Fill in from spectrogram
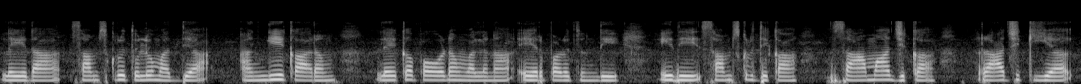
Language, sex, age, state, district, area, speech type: Telugu, female, 18-30, Andhra Pradesh, Nellore, rural, spontaneous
